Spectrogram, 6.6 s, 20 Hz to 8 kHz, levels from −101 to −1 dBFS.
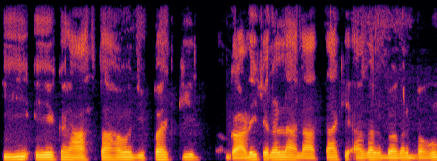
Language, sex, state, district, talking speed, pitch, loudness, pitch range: Bhojpuri, male, Uttar Pradesh, Varanasi, 130 wpm, 115 Hz, -16 LUFS, 110-120 Hz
